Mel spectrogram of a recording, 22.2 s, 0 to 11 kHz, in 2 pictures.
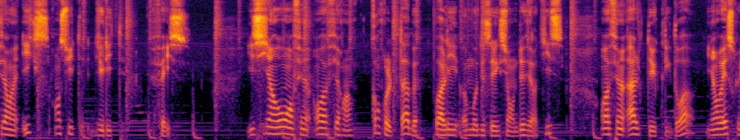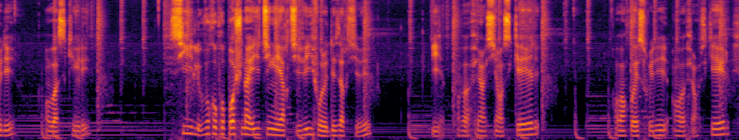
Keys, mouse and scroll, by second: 0.4 x, 4.3 alt+right click, 5.5 ctrl+Tab, 9.5 alt+right click, 10.6 e, 11.7 s, 16.5 click, 18.2 s, 20.0 e, 21.0 s.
